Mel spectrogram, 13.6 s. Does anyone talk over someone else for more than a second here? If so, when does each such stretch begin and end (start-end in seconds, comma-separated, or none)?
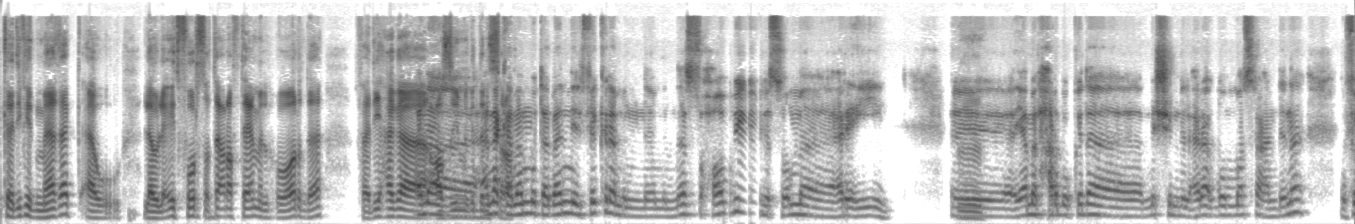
4.2-5.4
